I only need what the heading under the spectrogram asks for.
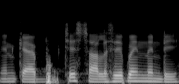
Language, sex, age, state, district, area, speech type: Telugu, male, 18-30, Andhra Pradesh, West Godavari, rural, spontaneous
